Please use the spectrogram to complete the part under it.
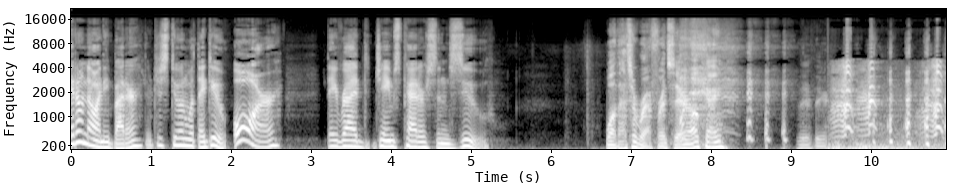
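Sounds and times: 
speech: 0.0 - 5.3, 6.7 - 10.9
laughter: 7.5 - 10.9
Canada geese honking: 9.5 - 10.9.

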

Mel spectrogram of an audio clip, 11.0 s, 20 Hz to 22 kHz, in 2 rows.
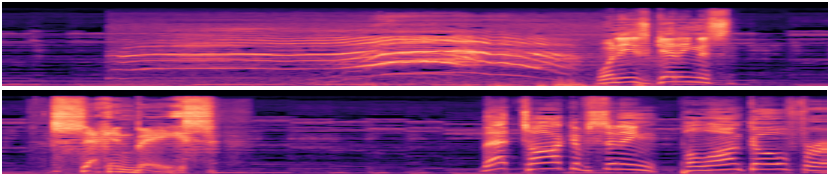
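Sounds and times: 
cat yowling: 0.8 - 4.1
speech: 4.0 - 5.0, 6.0 - 7.2, 8.7 - 10.9.

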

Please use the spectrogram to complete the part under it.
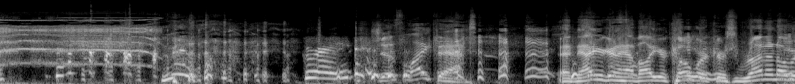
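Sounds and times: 
person screaming with a bleating goat-like quality: 0.0 - 1.8
laughter: 0.0 - 7.9
speech: 0.6 - 7.9.

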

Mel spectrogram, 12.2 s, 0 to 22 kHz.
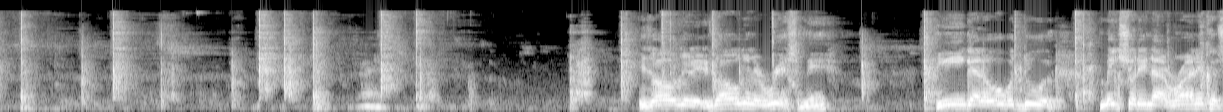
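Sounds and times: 
metal utensil scraping and clinking in a pan while scrambling eggs with Gouda cheese: 1.2 - 3.0, 5.7 - 6.8, 9.2 - 12.2
speech: 6.4 - 8.4, 9.4 - 12.2.

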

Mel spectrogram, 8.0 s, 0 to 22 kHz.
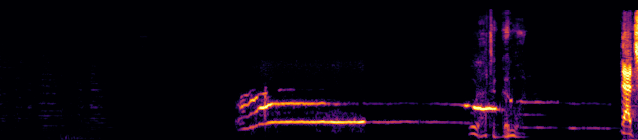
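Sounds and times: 
wolf howl played as sound effect: 3.0 - 7.6
speech: 5.8 - 6.7, 7.8 - 7.9.

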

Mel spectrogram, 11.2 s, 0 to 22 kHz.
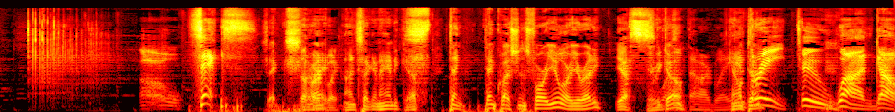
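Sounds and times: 
dice clattering across a hard surface: 0.2 - 1.6
speech: 1.8 - 11.1.

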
